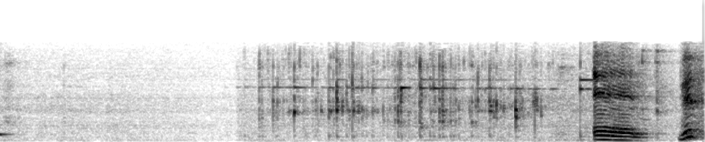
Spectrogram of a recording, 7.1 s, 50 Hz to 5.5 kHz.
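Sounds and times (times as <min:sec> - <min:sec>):
whisky poured over ice into a glass: 0:02.4 - 0:05.8
ice crackling and tinkling in a glass: 0:02.4 - 0:06.8
speech: 0:06.0 - 0:07.0.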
